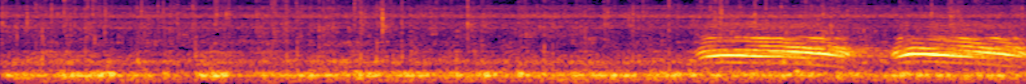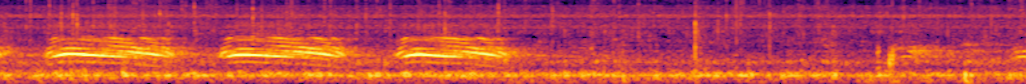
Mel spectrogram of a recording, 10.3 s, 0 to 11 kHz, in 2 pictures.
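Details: Steller's sea eagle recorded on 23 March 2022. Five loud, rich, harmonic calls, each a cluster of descending arched notes, come evenly about every 0.8 seconds. They are set against a quiet, low, droning background.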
